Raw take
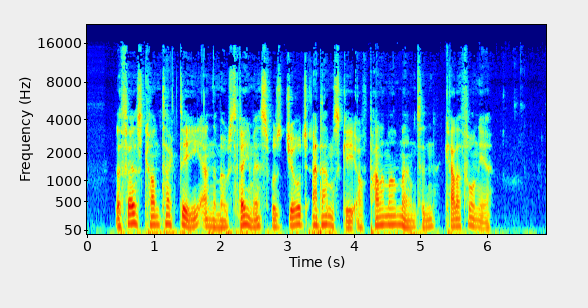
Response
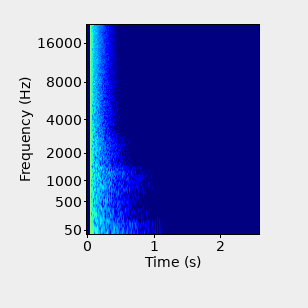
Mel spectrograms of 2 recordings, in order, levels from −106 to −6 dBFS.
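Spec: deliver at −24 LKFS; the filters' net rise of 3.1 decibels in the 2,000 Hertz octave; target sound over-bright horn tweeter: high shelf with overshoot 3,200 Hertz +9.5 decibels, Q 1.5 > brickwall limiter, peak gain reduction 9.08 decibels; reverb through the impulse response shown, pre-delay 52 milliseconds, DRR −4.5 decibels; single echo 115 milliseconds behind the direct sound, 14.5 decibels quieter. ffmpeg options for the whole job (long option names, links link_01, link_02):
-filter_complex "[0:a]equalizer=frequency=2000:width_type=o:gain=6,aecho=1:1:115:0.188,asplit=2[link_01][link_02];[1:a]atrim=start_sample=2205,adelay=52[link_03];[link_02][link_03]afir=irnorm=-1:irlink=0,volume=7.5dB[link_04];[link_01][link_04]amix=inputs=2:normalize=0,highshelf=frequency=3200:width_type=q:width=1.5:gain=9.5,volume=-5dB,alimiter=limit=-12.5dB:level=0:latency=1"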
